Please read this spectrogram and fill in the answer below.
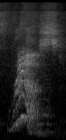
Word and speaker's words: wrist: i s t faustine we don't hear this letter right circle u w what is that word why see what does r say what is okay put it together snap it together wrist right this movie has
